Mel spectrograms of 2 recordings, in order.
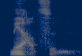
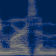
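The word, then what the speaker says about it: Märzen: And for our German listeners, we understand that it's pronounced Melzen. Miltzen. Melzen. And that's important for our American listeners too, because when you go there, if you say Marzen, they probably will look at you like you have 3 heads.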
